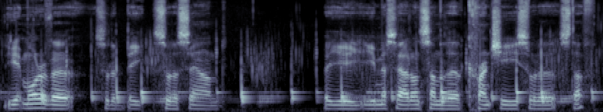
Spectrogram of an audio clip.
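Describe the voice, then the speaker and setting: A young man with a medium-pitched, level voice talks at a normal pace while giving a casual, improvised music production tutorial, thinking aloud as he works. It's a screen-recorded software lesson made in a room at home. Loud synth and beat playback plays over his voice.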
